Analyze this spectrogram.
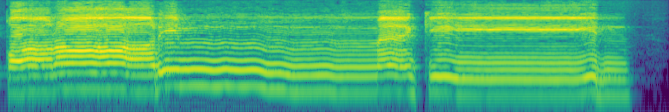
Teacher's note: Dua harakat idgham bi gunnah. Masuk beserta dengung. Asalnya qararin.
